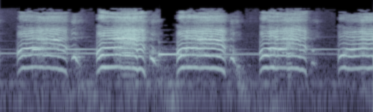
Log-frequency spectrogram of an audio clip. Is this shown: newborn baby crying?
yes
